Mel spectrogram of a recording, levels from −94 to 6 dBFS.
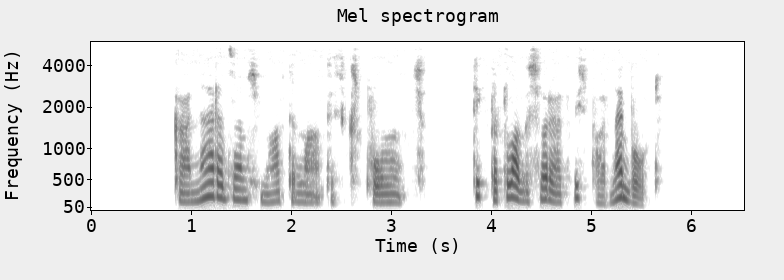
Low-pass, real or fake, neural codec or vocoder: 5.4 kHz; fake; codec, 16 kHz, 8 kbps, FreqCodec, larger model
